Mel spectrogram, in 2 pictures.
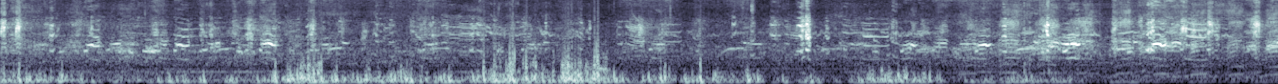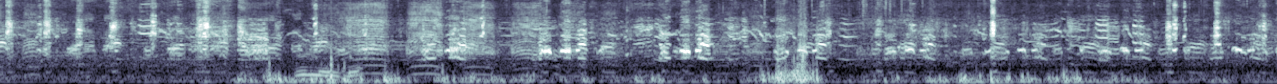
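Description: Ducks and ducklings on a farm, a mother duck with her young, give loud repeated honking quacks in bursts over a steady flock chatter, fairly close throughout.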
